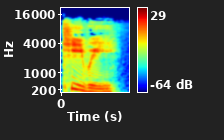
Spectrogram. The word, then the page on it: kiwi: British English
